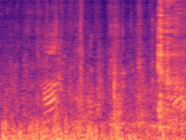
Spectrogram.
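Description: Wind rumbling on the microphone, with a short snatch of a distant voice about half a second in.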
